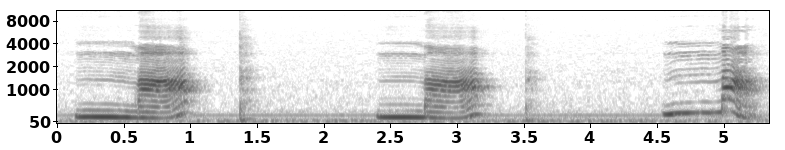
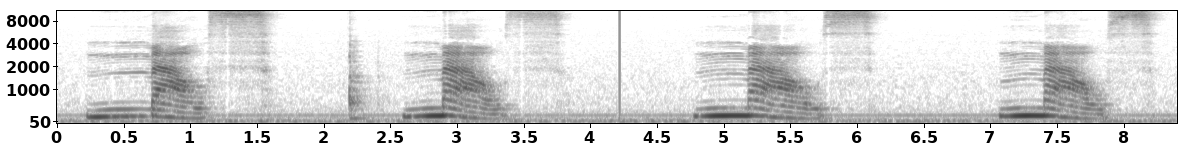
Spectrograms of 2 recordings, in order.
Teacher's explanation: a bilabial sound, meaning we use both of our lips and as a nasal sound because we make it with the sound coming through our nose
